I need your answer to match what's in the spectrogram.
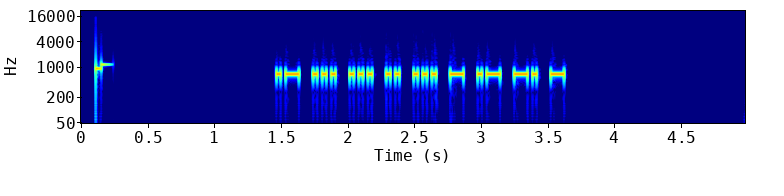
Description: Morse code, heard as a keyed tone, about 34 wpm, 700 Hz. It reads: ASSISTANT
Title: Practice QSO - Exchange 3 - More Info - 35wpm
